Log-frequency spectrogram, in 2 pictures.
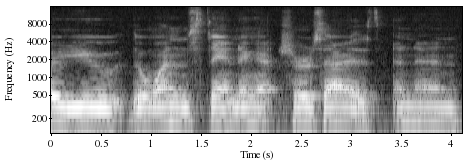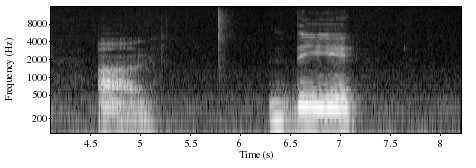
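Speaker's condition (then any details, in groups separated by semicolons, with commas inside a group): Cerebral palsy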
